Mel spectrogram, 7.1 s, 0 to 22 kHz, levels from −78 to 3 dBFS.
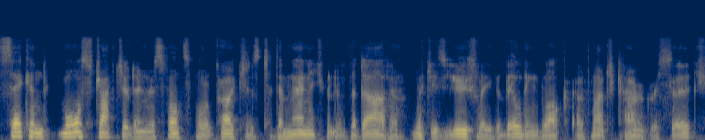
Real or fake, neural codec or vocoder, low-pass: fake; codec, 32 kHz, 1.9 kbps, SNAC; 7.2 kHz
